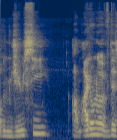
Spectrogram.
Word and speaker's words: JVSY: like to call them Juicy. I don't know if this is actually the right way to pronounce their name or not, but V is sometimes pronounced like U, if you're speaking in Latin.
